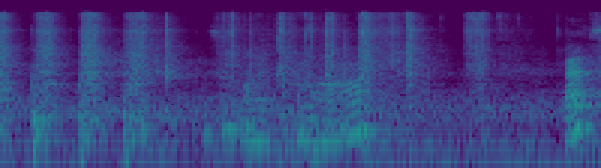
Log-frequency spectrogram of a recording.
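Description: Sanding sponge rubbed in quick, short rasping strokes along the edge of a paper-covered wooden drawer front, taking off the overhanging decoupage paper; the strokes are densest in the first second. A voice murmurs briefly midway.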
